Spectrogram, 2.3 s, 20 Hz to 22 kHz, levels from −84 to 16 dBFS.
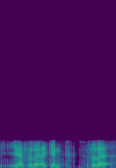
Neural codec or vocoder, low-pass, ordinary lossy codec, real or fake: codec, 16 kHz in and 24 kHz out, 1.1 kbps, FireRedTTS-2 codec; 3.6 kHz; none; fake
